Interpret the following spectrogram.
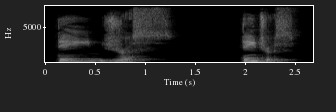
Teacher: dangerous two syllables stress on a first syllable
